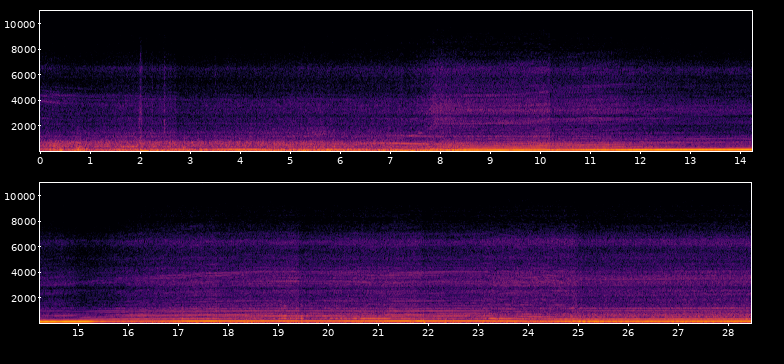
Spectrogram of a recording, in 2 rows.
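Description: Kawasaki ZX-6R's inline-four engine pulling on the move, its pitch climbing steadily from about a third of the way in. About halfway through it eases off and holds a steady cruising note, dipping slightly near the end, with wind and road noise throughout.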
